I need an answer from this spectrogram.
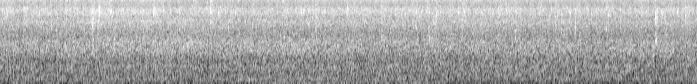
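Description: Heavy monsoon rain falling in a steady downpour, an even hiss of rain on the street and surfaces.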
